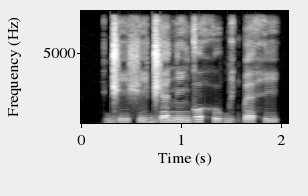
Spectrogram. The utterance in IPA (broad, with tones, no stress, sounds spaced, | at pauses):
d͡ʒ i˨ ʃ i˨˦ d͡ʒ ɛ˧ n ĩ˧ ɡ o˦ h u˧ b i˨ k͡p ɛ˨ h i˧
